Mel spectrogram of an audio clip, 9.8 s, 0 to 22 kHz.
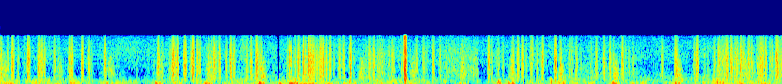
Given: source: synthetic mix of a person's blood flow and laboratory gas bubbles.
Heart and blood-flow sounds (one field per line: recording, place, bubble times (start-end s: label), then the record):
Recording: Doppler ultrasound of blood flow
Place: subclavian vein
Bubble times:
no bubbles
From the record:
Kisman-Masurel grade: 000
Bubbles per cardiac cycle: 0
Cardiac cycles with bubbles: 0%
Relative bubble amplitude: no bubbles discernible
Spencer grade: 0 (complete lack of bubble signals)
